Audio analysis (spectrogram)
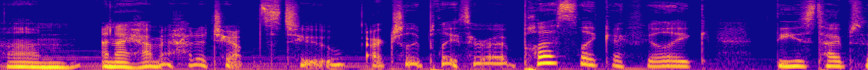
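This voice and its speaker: Soft-spoken at a fairly high pitch, a woman speaks at a moderate pace with music in the background. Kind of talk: casual talk over gameplay.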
